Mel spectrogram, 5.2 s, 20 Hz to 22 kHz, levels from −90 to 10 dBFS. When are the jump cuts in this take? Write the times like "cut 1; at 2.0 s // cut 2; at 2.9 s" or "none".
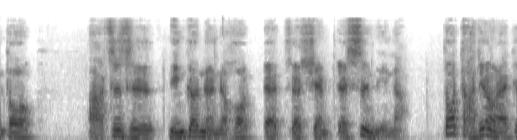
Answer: cut 1; at 1.6 s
